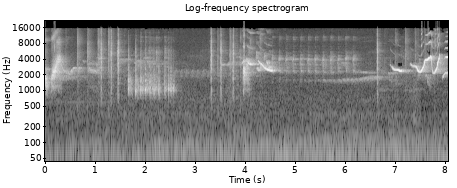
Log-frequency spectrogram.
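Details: White-rumped shama in competition singing with tail flicking: sparse song of sharp clicks, a short buzzy burst, then long thin whistles and a rising, looping whistled phrase near the end, with quiet gaps between.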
